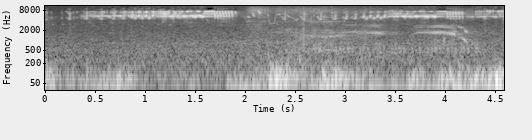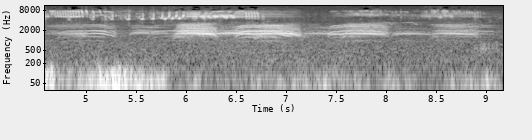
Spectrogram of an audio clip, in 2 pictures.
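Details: Greater flamingos (Phoenicopterus roseus) give harsh, goose-like nasal honks, several birds calling in overlapping bursts, over a constant high, thin buzzing.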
